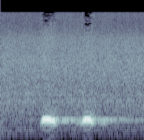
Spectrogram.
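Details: At night in rural Japan, a wary wild owl that settled in nearby hills this spring gives a pair of low, even hoots half a second apart, followed by a soft fading tail; insects and frogs are silent in the cold.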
